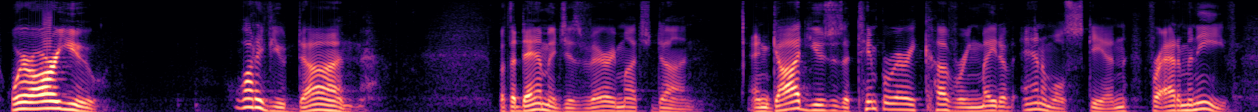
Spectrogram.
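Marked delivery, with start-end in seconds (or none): 0.1-3.6 put-on, loud, drawn-out, pained calling out. Retelling Genesis, the speaker voices God calling out to Adam and Eve: acting out a pained call. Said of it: "you might can hear the pain in his voice".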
